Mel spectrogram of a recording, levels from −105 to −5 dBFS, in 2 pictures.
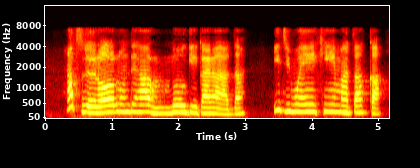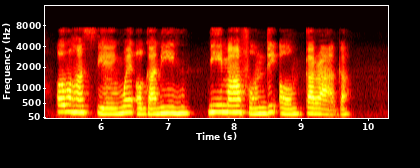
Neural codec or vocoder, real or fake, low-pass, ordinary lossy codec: codec, 16 kHz, 1.1 kbps, Voila-Tokenizer; fake; 7.2 kHz; none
